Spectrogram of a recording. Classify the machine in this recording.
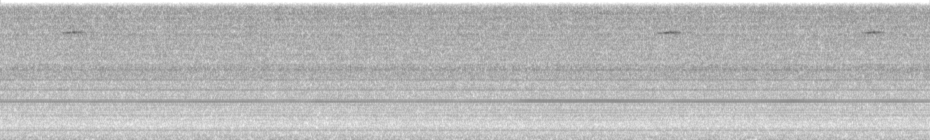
pump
